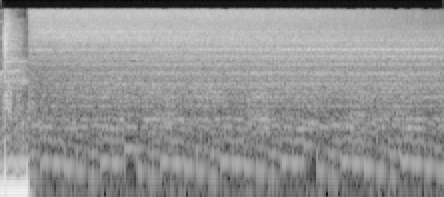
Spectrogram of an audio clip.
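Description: Strips of dough deep-frying in hot vegetable oil, a steady sizzle, with quieter background music underneath. Loud bass-heavy electronic music cuts off sharply a moment in.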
